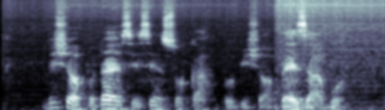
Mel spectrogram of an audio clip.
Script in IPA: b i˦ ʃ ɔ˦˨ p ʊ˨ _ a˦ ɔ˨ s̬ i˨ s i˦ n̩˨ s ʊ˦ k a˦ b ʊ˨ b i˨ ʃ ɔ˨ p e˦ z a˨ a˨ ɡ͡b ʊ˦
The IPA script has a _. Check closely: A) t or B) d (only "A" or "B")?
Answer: B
